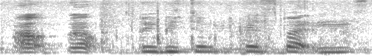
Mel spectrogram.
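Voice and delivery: usual speaking voice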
